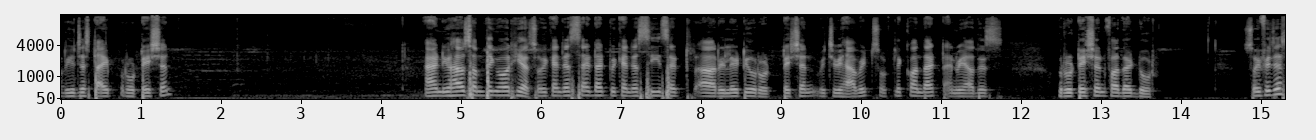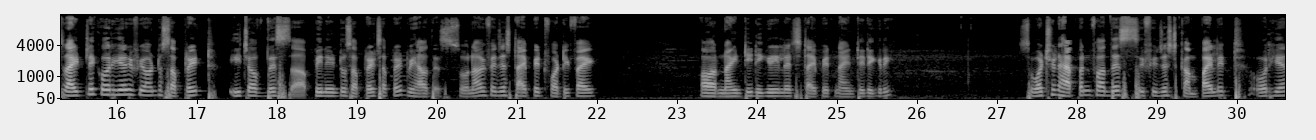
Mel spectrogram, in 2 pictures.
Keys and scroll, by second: 0.4 BackSpace, 1.7-3.6 typing, 22.0 4, 23.8 BackSpace, 24.4 9, 24.7 0, 25.1 Return.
